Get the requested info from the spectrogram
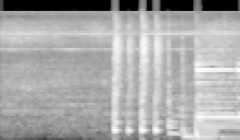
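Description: Steady background noise for about a second, then a quick drum fill of rapid snare and kick hits that leads into a music track.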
